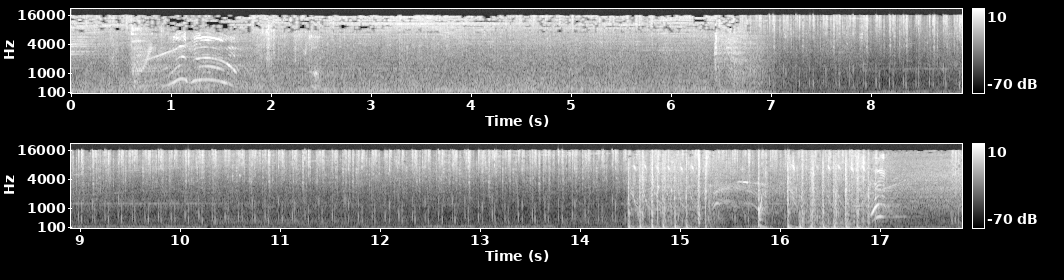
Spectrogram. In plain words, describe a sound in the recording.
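Quick footsteps patter steadily on pavement.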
